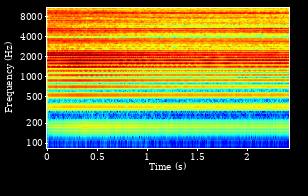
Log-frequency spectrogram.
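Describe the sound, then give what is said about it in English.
A car horn blares loudly and steadily for the whole stretch, a deep, brassy, buzzing blast like an 18-wheeler truck horn, rich in harmonics and with no talking over it. “Let's hear your horn.”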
